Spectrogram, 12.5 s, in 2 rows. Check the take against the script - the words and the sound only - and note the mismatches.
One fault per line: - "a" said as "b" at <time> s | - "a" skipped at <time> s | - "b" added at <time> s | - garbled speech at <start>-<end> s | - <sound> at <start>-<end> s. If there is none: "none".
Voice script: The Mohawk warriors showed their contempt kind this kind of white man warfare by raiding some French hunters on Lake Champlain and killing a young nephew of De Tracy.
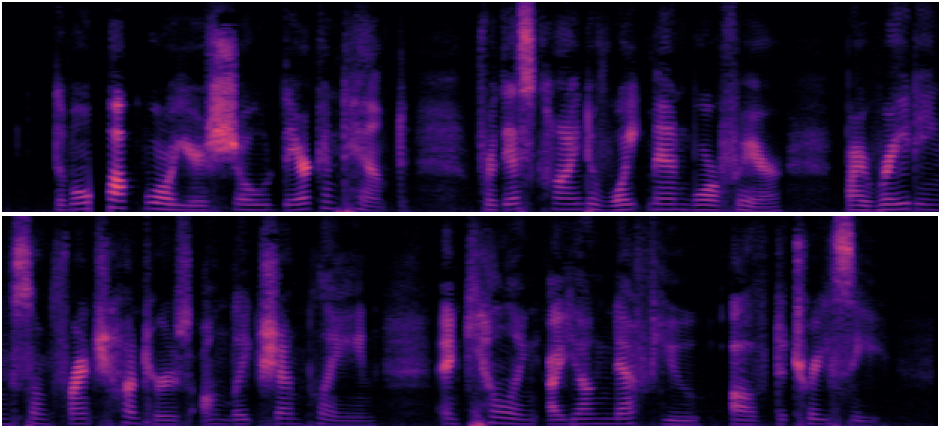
- dropout at 0.6-0.8 s
- "kind" said as "for" at 3.2 s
